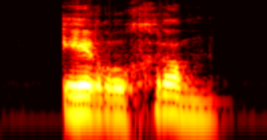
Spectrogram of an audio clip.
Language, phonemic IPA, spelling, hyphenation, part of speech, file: Dutch, /ˌɛː.roːˈɣrɑm/, aerogram, ae‧ro‧gram, noun, Nl-aerogram.ogg
- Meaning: aerogram (a thin piece of foldable and gummed paper for writing a letter and serving as its own envelope for transit via airmail)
